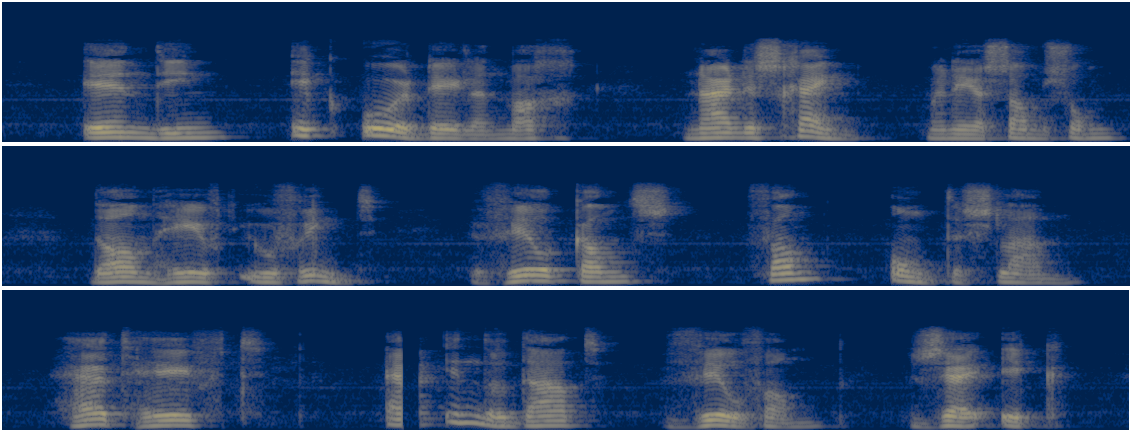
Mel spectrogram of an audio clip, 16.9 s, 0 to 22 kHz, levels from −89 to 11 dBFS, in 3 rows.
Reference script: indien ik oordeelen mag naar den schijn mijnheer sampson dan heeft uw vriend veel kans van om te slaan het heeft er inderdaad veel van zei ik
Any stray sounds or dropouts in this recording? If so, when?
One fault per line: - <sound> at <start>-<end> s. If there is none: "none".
- dropout at 13.3-13.4 s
